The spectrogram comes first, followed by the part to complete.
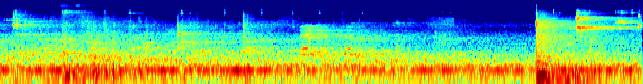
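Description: Table tennis ball clicking off bats and table in quick exchanges, then a voice about halfway through and a single louder knock near the end, over a steady low hum in the hall.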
